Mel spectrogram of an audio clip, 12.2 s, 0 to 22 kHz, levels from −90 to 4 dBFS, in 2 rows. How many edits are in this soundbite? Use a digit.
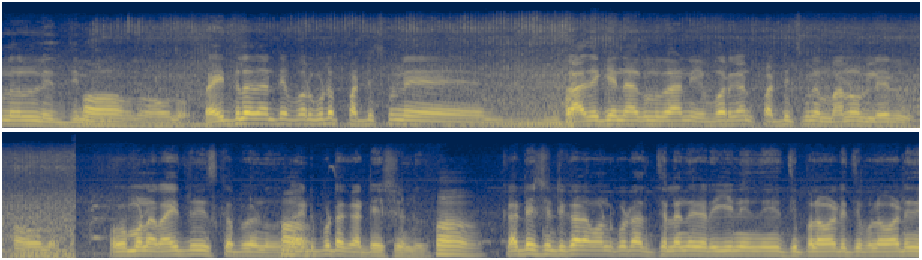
1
